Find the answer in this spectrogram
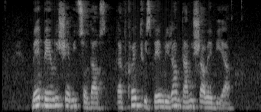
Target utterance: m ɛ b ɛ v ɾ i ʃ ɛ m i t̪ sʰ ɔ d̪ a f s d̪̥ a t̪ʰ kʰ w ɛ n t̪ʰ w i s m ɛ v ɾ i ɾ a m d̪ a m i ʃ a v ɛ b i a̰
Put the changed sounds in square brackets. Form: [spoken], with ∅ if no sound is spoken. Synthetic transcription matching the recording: m ɛ b ɛ v ɾ i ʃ ɛ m i t̪ sʰ ɔ d̪ a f s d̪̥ a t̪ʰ kʰ w ɛ n t̪ʰ w i s [b] ɛ v ɾ i ɾ a m d̪ a m i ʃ a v ɛ b i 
